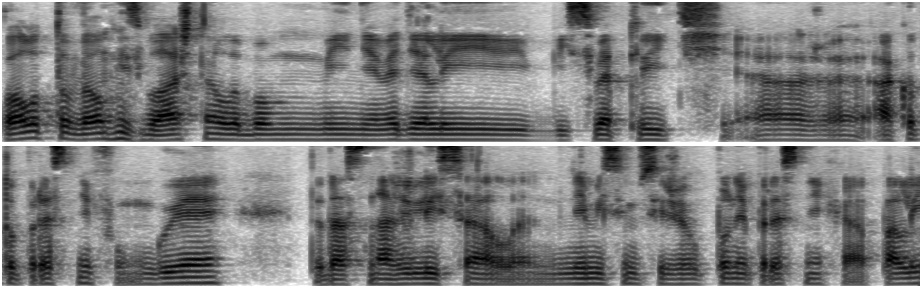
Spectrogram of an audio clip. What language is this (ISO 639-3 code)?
slk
